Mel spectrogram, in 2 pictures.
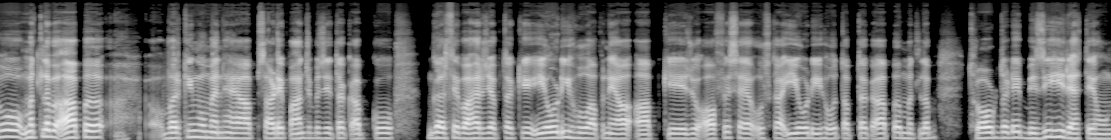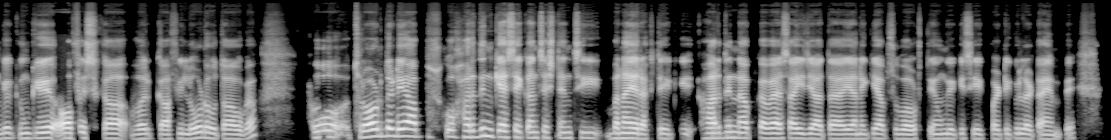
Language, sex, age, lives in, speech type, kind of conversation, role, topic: Hindi, male, 25-29, India, conversation, podcast, host, Busy schedule mein aap apni consistency kaise banaye rakhte ho?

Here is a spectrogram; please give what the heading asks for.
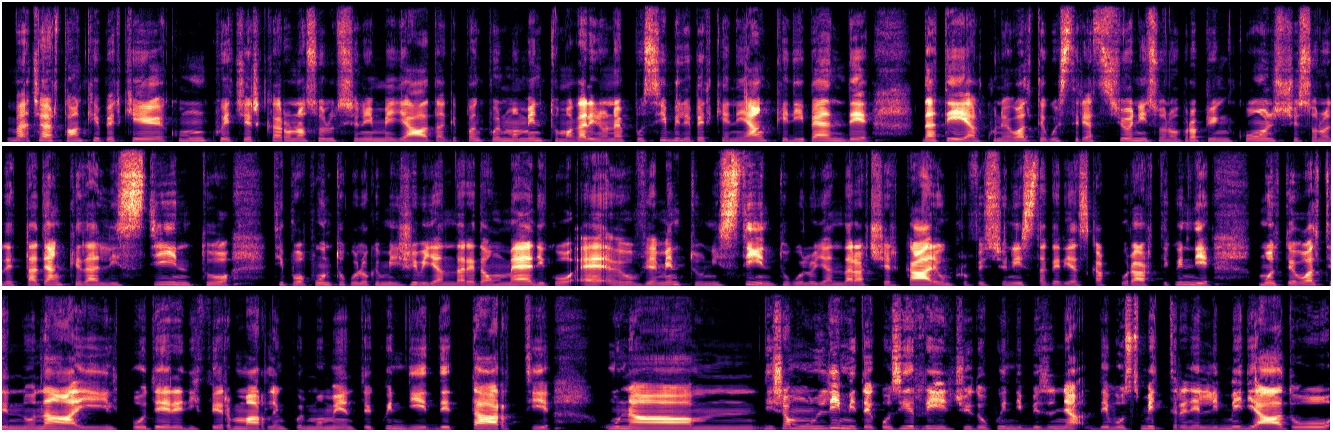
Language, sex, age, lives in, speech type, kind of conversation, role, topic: Italian, female, 25-29, Italy, conversation, podcast, host, Quali tecniche usi per calmarti in un momento di ansia?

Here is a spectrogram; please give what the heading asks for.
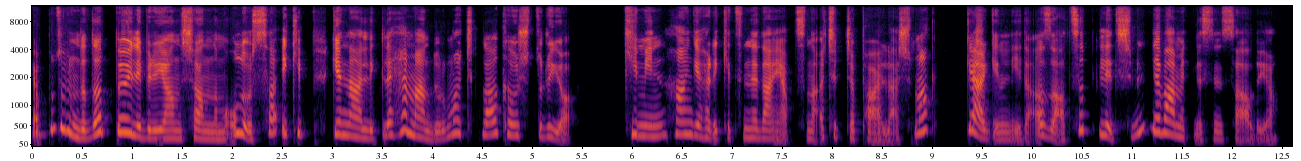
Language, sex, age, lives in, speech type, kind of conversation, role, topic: Turkish, female, 35-39, Austria, read, expert-assistant, expert, Küreselleşme hayatımızda hangi yeni fırsatları ve zorlukları yaratıyor olabilir?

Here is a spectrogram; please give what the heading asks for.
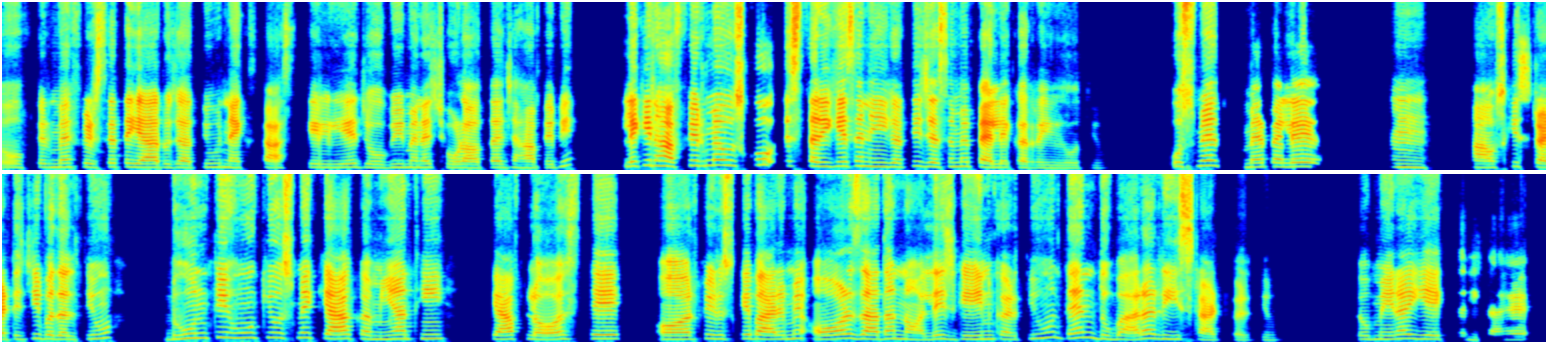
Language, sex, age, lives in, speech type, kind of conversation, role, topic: Hindi, female, 30-34, India, conversation, podcast, guest, Motivation kam ho jaati hai toh tum kya karte ho?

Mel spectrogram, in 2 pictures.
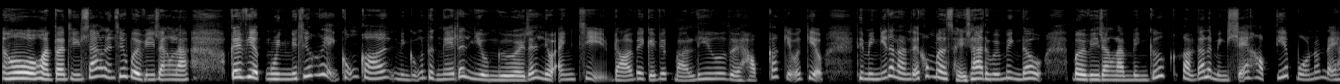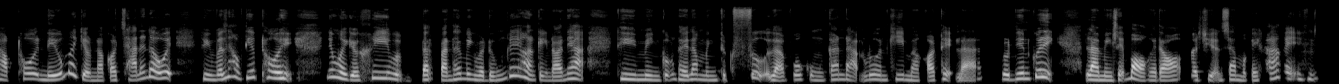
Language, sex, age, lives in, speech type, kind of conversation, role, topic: Vietnamese, female, 20-24, Vietnam, conversation, podcast, guest, Bạn đã bao giờ quyết định làm lại từ đầu chưa?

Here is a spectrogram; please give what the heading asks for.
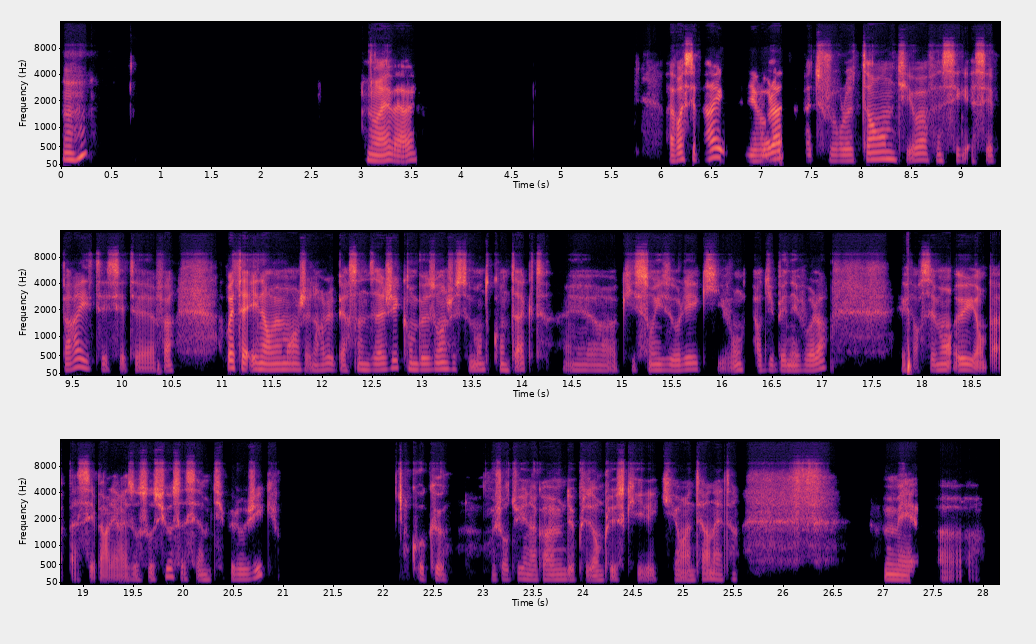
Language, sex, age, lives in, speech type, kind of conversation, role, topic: French, female, 45-49, France, conversation, unstructured, none, Comment la technologie influence-t-elle la manière dont les jeunes s’engagent dans le bénévolat ?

